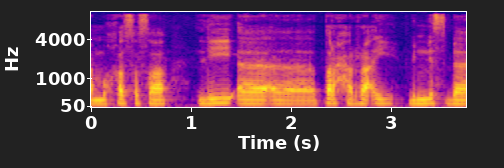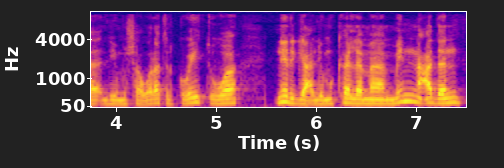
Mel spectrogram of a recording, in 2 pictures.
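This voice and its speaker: A man in his thirties hosting a TV call-in show from a studio, quick and friendly, with short acknowledgements to callers. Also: mid-range voice, darkish tone. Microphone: lapel mic.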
